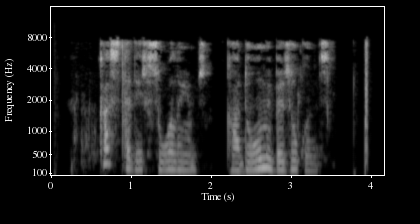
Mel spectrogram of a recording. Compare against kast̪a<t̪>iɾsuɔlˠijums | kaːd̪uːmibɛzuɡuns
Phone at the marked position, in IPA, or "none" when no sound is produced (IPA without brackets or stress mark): d̪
